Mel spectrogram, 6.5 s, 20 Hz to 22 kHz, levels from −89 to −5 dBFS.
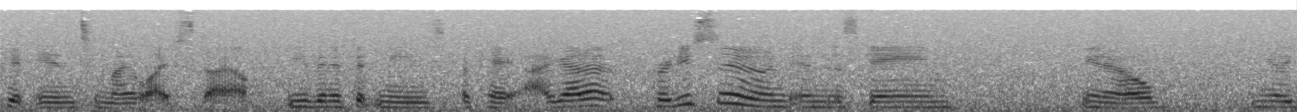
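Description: No system faults are audible in the speech, and the room noise, sitting about 10 dB below the talker, belongs to the recording itself.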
